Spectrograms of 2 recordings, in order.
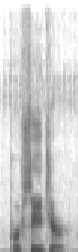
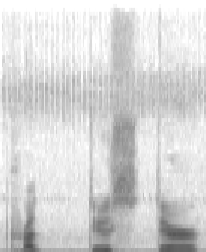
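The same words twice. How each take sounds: First: "Procedure!" said with relief; correcting to "Procedure!" at last; right word found. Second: Producer, slow and unsure; drawn out "producer?" as a puzzled guess; trying the wrong word "producer?". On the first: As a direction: land on "Procedure!" triumphantly. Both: Shown as a demonstration.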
